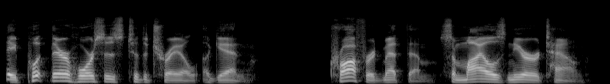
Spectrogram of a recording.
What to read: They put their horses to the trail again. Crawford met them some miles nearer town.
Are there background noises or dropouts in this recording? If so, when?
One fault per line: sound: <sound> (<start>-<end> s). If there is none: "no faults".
no faults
